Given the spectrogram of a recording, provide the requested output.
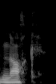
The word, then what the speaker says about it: knock: then tinkle silent k cuz knock has a silent k.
